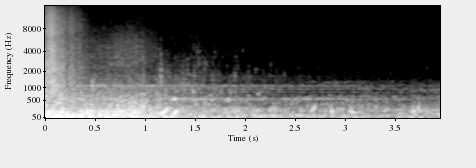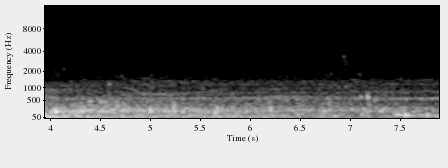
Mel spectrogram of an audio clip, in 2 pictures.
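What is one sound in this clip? Water rumbles dully, muffled as if heard from underwater.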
